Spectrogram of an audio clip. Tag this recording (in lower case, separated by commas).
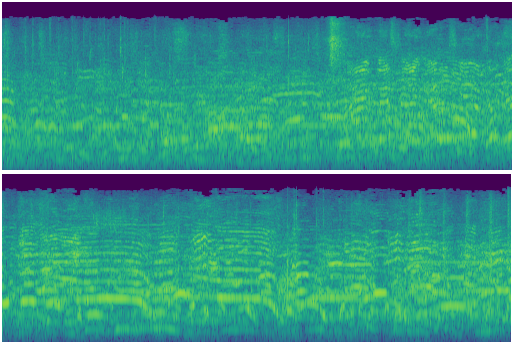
run, speech, outside, urban or man-made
